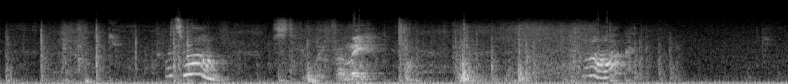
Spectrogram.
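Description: A woman speaks tensely close by.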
